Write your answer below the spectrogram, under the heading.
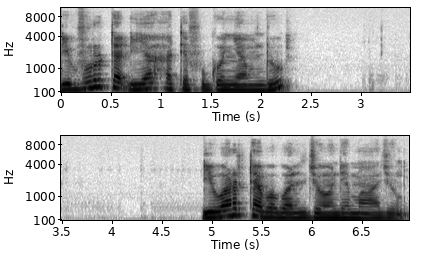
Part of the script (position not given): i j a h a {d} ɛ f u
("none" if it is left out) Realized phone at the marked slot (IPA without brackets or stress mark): t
